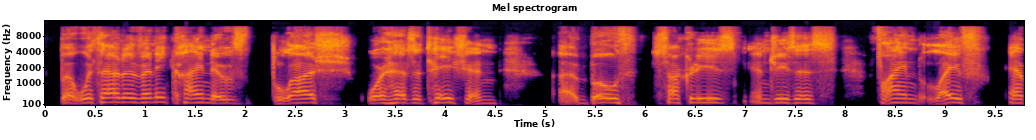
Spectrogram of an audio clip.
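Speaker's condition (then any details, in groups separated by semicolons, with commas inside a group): Cerebral palsy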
